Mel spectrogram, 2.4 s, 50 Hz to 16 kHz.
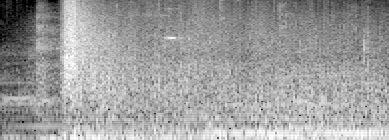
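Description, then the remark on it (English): The steel hull of the ship Exxon Valdez slams into Bly Reef just after midnight on March 24th with one loud, heavy boom, followed by a continuous low, grinding rumble of steel scraping the rocky seabed that holds steady to the end. No one speaks. “At 4 minutes past midnight on March 24th, the steel hull of the Exxon Valdez slammed into Bly Reef.”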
